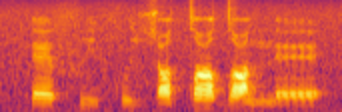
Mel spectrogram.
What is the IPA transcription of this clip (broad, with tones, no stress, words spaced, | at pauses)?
ɾɛ˧ fi˥˩fɯ˧çɯ˩ tˤa˥dˤo˥˩ nɛ˩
